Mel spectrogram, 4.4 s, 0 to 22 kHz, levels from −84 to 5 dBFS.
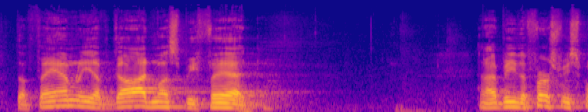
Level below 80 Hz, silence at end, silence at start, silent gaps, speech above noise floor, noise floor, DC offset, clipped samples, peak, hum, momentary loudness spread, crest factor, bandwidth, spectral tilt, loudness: -48 dBFS; 0 s; 0.15 s; none; 41 dB; -56 dBFS; under 0.1%; under 0.1%; 0 dBFS; none; 9 LU; 16 dB; 16.5 kHz; -6 dB/octave; -15 LUFS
